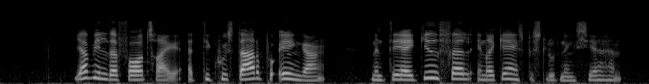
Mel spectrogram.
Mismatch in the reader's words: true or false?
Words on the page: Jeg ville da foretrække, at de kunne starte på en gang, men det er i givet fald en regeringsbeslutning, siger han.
false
